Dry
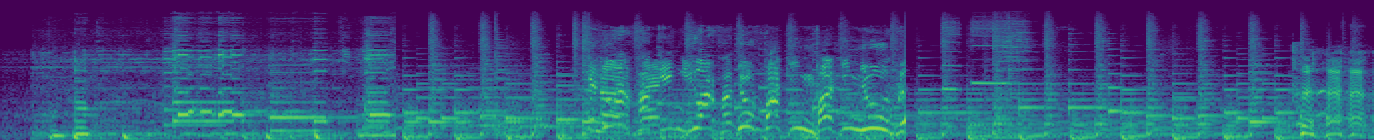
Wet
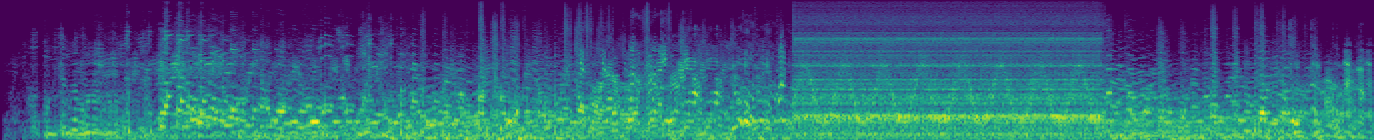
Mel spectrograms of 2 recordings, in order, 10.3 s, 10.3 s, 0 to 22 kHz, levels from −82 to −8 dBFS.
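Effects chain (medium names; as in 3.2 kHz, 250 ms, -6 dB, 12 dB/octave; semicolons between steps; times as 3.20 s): bass shelf 500 Hz +10 dB; compression, threshold -22 dBFS, peak gain reduction 11.5 dB; peak limiter -18.5 dBFS, peak gain reduction 6 dB; level rider gain up to 11 dB; granulator, pitch spread up and down by 12 st; small resonant body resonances 560/790/1200/3300 Hz, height 7 dB, ringing for 25 ms; rotary cabinet horn 8 Hz; feedback delay 163 ms, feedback 30%, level -6.5 dB; spectral freeze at 5.96 s, 2.29 s; sweeping bell 3.4 Hz 490–3100 Hz +7 dB; trim -4 dB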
